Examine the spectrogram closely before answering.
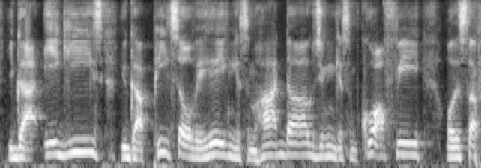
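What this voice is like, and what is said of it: Put-on American accent, self-described rough. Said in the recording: “I'm gonna try it. I'm probably gonna butcher it. ... I only heard it in movies, and I'm like, I love your accent.”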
